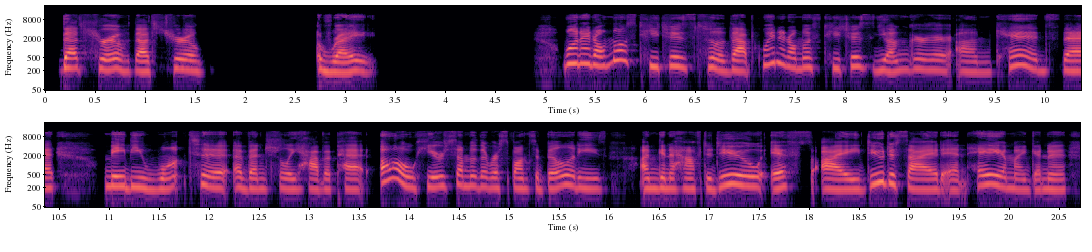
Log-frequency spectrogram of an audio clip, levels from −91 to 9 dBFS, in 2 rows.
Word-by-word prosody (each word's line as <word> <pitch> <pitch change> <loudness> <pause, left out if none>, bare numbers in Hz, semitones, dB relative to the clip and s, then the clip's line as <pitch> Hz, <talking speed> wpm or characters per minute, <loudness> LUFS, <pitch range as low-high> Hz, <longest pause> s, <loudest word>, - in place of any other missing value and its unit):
That's 245 -1 +4
true, 225 -2 +2
that's 195 -2 +2
true. 215 -5 -1 1.2
Right. 190 0 +1 1.9
Well, 335 +1 +7
and 335 - +2
it 330 -2 +3
almost 415 +9 +2
teaches 270 -1 -1 0.2
to 235 -5 0
that 205 -1 +3
point, 325 +4 -2
it 310 -5 -2
almost 255 +1 -2
teaches 250 +2 -4
younger, 215 +1 -4
um, 190 -2 -8
kids 255 -6 -3
that 205 -1 +3 0.5
maybe 225 -2 +2
want 185 +1 -4
to 215 -6 +2
eventually 190 -2 -3
have 185 -1 -1
a - - -3
pet, 185 0 -1
"Oh, 320 - +4
here's 220 +1 -1
some 230 -1 -2
of 230 - -2
the 215 -1 -3
responsibilities 195 0 -2 0.3
I'm 195 0 +1
gonna 195 -1 0
have 190 -1 -4
to 190 - -4
do 230 +2 +3
if 205 +2 +1
I 180 -1 +4
do 275 +7 +3
decide, 190 -9 +2
and, 175 - -4
hey 245 +1 +3
am 200 -3 -4
I 180 - -5
gonna 180 0 -4
210 Hz, 135 wpm, -25 LUFS, 190-245 Hz, 1.9 s, Well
